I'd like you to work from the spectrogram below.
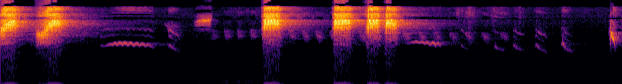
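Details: White-shouldered triller, known locally as kapas tembak, singing its 'tembakan' burst: loud high buzzy bursts alternating with a thin rising-falling whistle and scattered quick chips, pauses between phrases.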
